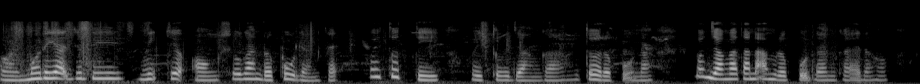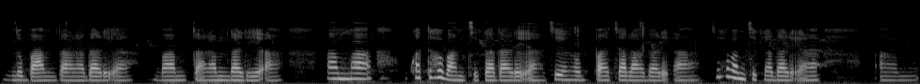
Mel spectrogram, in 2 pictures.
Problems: none marked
